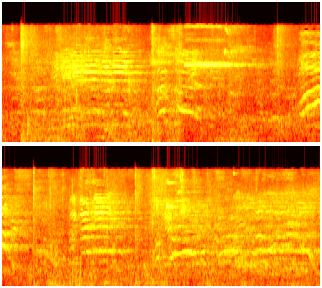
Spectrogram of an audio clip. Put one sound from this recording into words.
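A volleyball thuds off players' arms and hands.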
